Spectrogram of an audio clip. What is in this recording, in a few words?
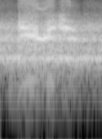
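"5", spoken; Ka-50; Wingman; Digits; DCS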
